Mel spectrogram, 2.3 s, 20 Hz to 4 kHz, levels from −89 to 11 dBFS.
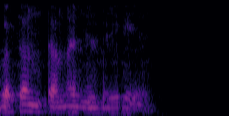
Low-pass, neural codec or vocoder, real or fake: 3.6 kHz; codec, 24 kHz, 1.5 kbps, HILCodec; fake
